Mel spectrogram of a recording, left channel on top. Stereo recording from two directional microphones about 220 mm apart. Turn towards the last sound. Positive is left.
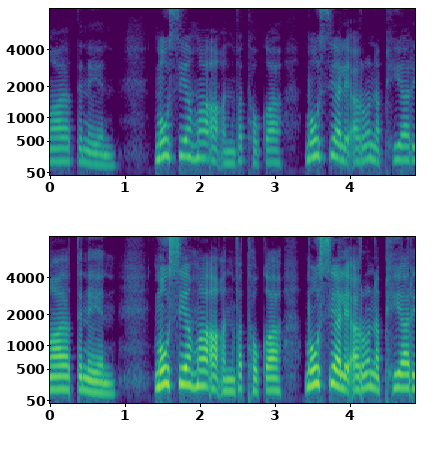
turn(degrees=-45)  # may be behind; listen again after turning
